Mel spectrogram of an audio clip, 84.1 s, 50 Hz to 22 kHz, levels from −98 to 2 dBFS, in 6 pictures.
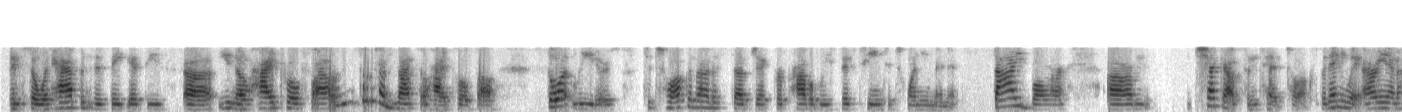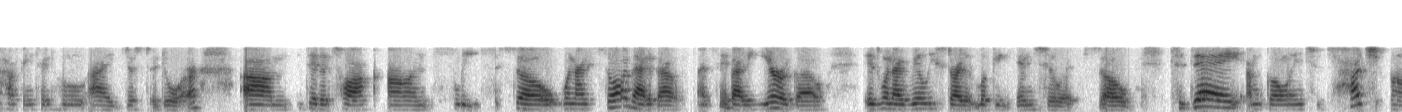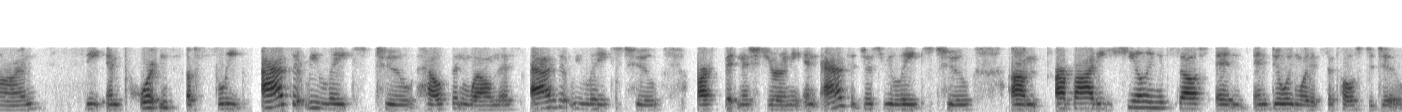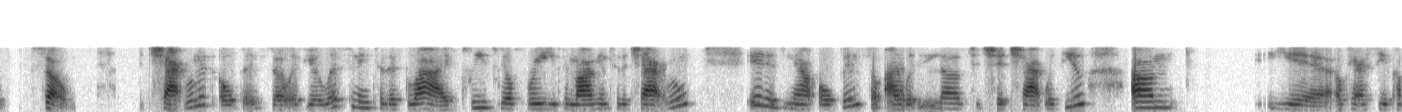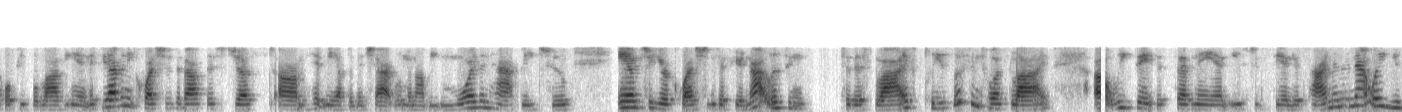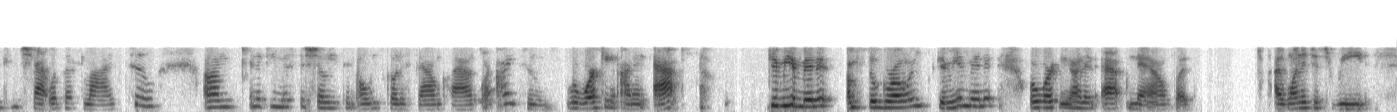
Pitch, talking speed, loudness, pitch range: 175 Hz, 190 wpm, -25 LUFS, 160-215 Hz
